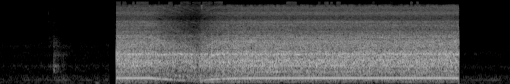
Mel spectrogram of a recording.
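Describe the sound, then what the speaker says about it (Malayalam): A kitchen mixer grinder blends garlic cloves with water in a loud, steady whirring burst of about three seconds that briefly dips in pitch, then cuts off abruptly into near silence. "അതിലേക്ക് നമ്മൾ കുറച്ച് വെള്ളം കൂടി ചേർത്തിട്ട് മിക്സിയിൽ വെച്ച് അടിച്ചെടുക്കുക"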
